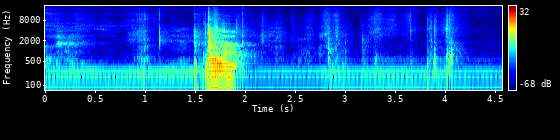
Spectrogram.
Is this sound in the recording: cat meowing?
no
